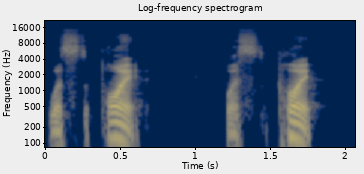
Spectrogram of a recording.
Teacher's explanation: See how weak and low in pitch the is.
